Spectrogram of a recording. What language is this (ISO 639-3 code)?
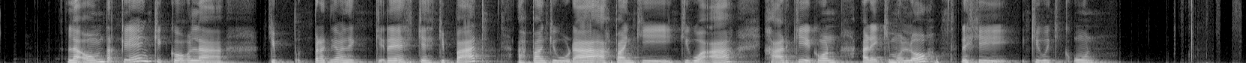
poc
